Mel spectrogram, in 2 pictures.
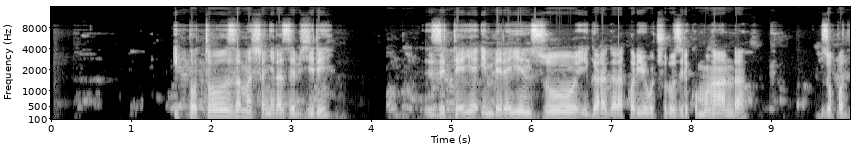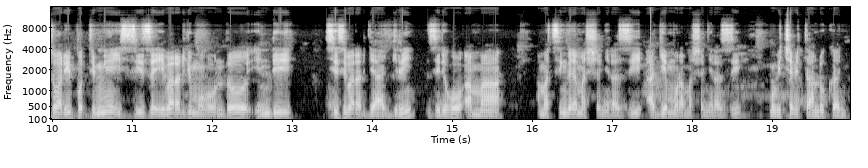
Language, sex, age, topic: Kinyarwanda, male, 25-35, government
